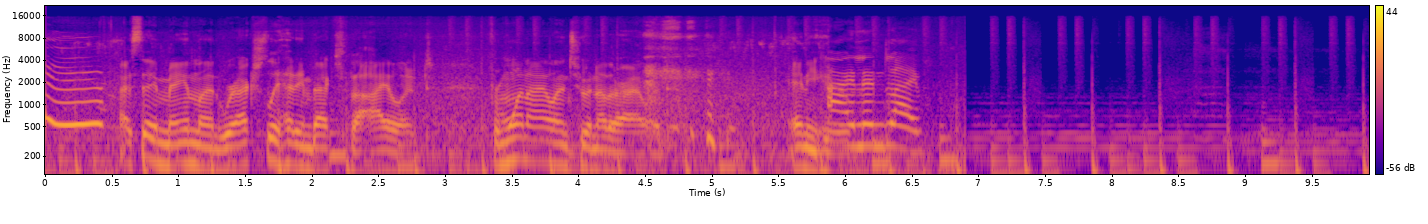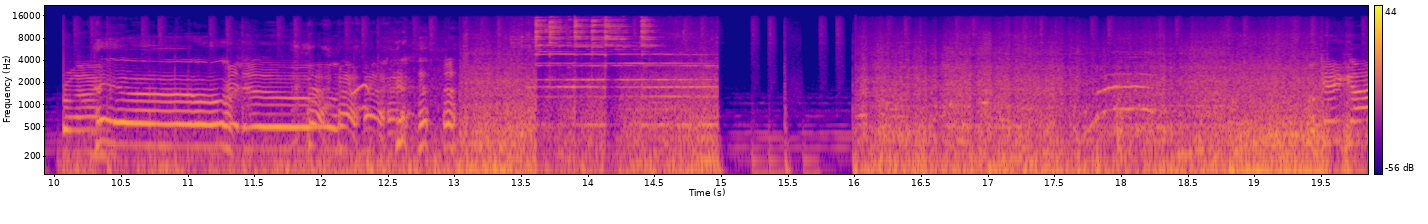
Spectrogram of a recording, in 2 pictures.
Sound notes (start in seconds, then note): 7.4 upbeat music; 11.7 both laughing; 13.5 bell ringing; 15.7 upbeat music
